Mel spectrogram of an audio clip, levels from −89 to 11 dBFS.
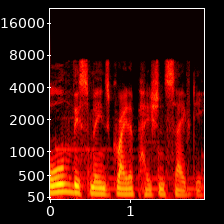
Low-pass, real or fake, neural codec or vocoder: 7.2 kHz; real; none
